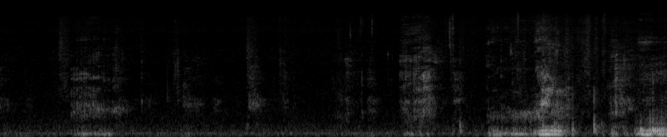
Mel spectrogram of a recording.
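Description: Basset hounds play-growling low in the throat while mouthing at each other. There is a short growl about a second in and louder, longer growls near the end.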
